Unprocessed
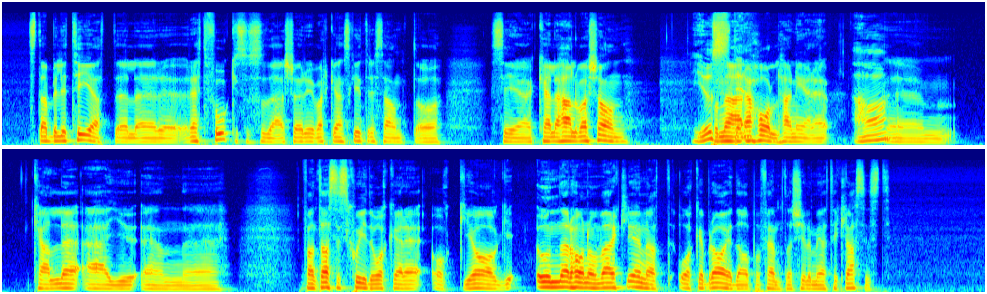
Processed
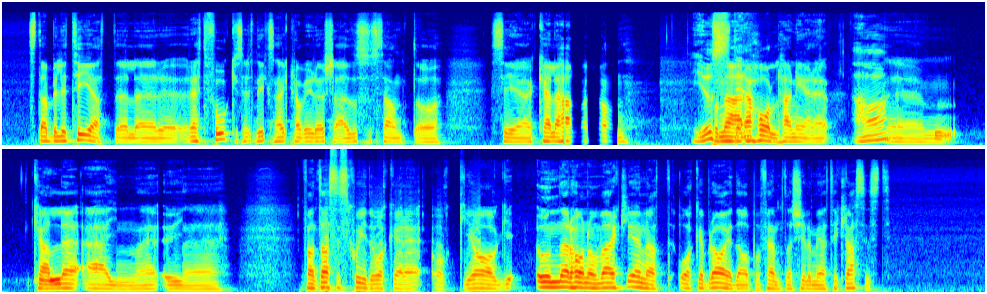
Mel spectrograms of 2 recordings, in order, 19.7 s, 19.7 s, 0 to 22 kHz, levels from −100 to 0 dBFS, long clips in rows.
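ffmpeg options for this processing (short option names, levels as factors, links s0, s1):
-filter_complex "[0:a]asettb=1/sr,asplit=3[s0][s1][s2];[s0]atrim=end=5.614[s3];[s1]atrim=start=5.61:end=6.16,asetpts=PTS-STARTPTS,afade=t=in:d=0.004:c=qsin,afade=t=out:st=0.546:d=0.004:c=qsin,agate=range=0.001:threshold=0.178:ratio=16:release=100:detection=peak[s4];[s2]atrim=start=6.156[s5];[s3][s4]acrossfade=d=0.004:c1=hsin:c2=qsin[s6];[s6][s5]acrossfade=d=0.004:c1=qsin:c2=hsin,asettb=1/sr,asplit=3[s7][s8][s9];[s7]atrim=end=9.324[s10];[s8]atrim=start=9.32:end=10.41,asetpts=PTS-STARTPTS,afade=t=in:d=0.004:c=qsin,afade=t=out:st=1.086:d=0.004:c=qsin,equalizer=f=330:w=1.7:g=14.5[s11];[s9]atrim=start=10.406[s12];[s10][s11]acrossfade=d=0.004:c1=hsin:c2=qsin[s13];[s13][s12]acrossfade=d=0.004:c1=qsin:c2=hsin,asettb=1/sr,asplit=3[s14][s15][s16];[s14]atrim=end=13.054[s17];[s15]atrim=start=13.05:end=14.61,asetpts=PTS-STARTPTS,afade=t=in:d=0.004:c=qsin,afade=t=out:st=1.556:d=0.004:c=qsin,aeval=exprs='if(lt(val(0),0),0.447*val(0),val(0))':c=same[s18];[s16]atrim=start=14.606[s19];[s17][s18]acrossfade=d=0.004:c1=hsin:c2=qsin[s20];[s20][s19]acrossfade=d=0.004:c1=qsin:c2=hsin,asplit=5[s21][s22][s23][s24][s25];[s21]atrim=end=2.392[s26];[s22]atrim=start=2.388:end=3.742,asetpts=PTS-STARTPTS,areverse[s27];[s23]atrim=start=3.738:end=10.972[s28];[s24]atrim=start=10.968:end=11.632,asetpts=PTS-STARTPTS,areverse[s29];[s25]atrim=start=11.628[s30];[s26][s27]acrossfade=d=0.004:c1=hsin:c2=hsin[s31];[s31][s28]acrossfade=d=0.004:c1=hsin:c2=hsin[s32];[s32][s29]acrossfade=d=0.004:c1=hsin:c2=hsin[s33];[s33][s30]acrossfade=d=0.004:c1=hsin:c2=hsin"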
